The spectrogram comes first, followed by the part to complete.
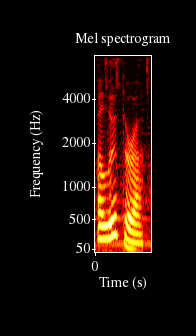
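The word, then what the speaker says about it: Eleuthera: I'm going to be all over the place all these pronunciations today. Oh, there you go. Aluther.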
